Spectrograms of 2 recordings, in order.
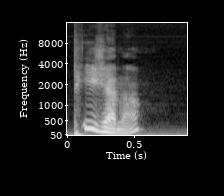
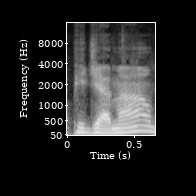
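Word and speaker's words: Pijama: But it's not spelled like a pyjama in French. It's P-I-J-A-M-A. And it's the letters are separated. – Interesting. – Yeah. P like pie and ja like ja in German and ma like...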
